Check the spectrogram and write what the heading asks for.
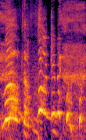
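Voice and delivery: hammed-up shouting at the driver; mock angry yell. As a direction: bark the order while cracking up. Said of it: "Screaming at him".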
